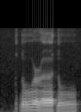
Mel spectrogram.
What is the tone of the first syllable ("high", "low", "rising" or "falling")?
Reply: rising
